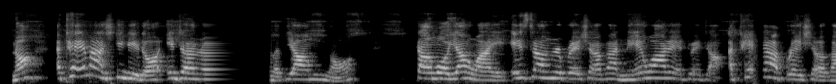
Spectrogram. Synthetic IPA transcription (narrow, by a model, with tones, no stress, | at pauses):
nɔ˨˦ʔətʰɛ˦m̥a˨ʃḭ˦˨ne˨d̪ɔ˦ʔɪ̃˨ntə˨nə | mə˨pjã˦ʊ̃mu˦˨nɔ˦ | tã˨ʊ̃mbɔ˨ja˦˨ʊʔwa˦jɪ̃˨ʔɪ˨stã˨nɹe˨pɹɛ˨ʃa˨ɡa̰˦˨nɛ˨˦wa˦ɾɛ̰˦ʔətwɛ˦ʔt͡ɕã̰˦˨ʊ̃ʔətʰɛ˦ɡa̰˦˨pəɹɛ˨ʃa˨ɡa̰˦˨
